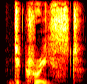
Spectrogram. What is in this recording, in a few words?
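"decreased", British English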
